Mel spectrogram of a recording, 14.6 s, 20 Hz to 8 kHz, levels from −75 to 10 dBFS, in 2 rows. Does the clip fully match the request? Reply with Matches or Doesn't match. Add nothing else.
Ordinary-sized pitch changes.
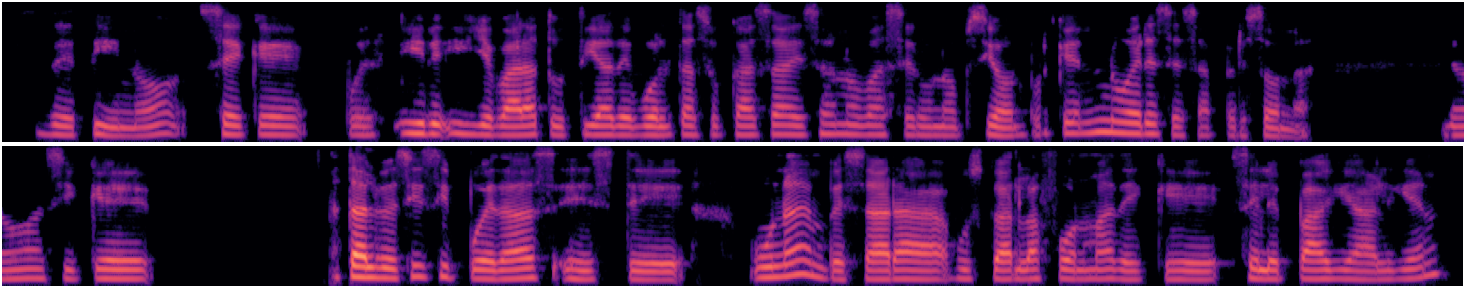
Doesn't match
